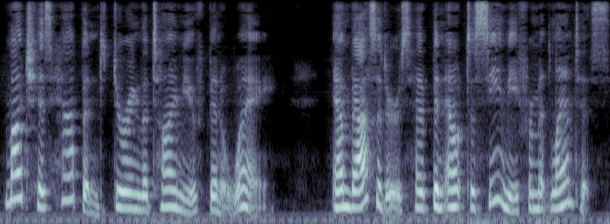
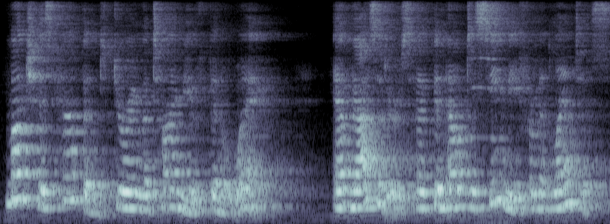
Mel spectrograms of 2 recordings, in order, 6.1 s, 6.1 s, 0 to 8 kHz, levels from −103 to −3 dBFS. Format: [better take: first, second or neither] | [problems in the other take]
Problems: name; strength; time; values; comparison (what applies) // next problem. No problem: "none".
first | noise reduction (neural separator model SepFormer DNS4)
